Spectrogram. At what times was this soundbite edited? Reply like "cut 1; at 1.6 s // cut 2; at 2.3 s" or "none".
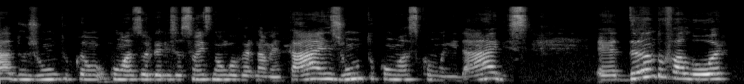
none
